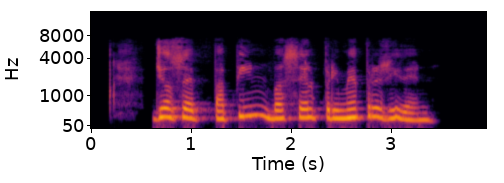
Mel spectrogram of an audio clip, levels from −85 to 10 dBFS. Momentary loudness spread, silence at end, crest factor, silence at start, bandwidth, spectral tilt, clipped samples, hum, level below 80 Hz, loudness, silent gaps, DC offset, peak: 9 LU; 0.55 s; 14 dB; 0.35 s; 7.4 kHz; -6.5 dB/octave; under 0.1%; none; -58 dBFS; -16 LUFS; 0.56-0.61 s; under 0.1%; -2 dBFS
